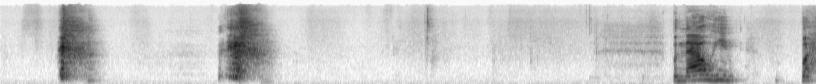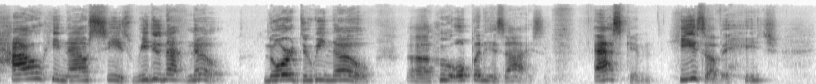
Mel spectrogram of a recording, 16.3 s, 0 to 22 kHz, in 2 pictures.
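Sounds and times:
person sneezing: 0:00.6 - 0:01.1, 0:02.2 - 0:02.8
speech: 0:06.7 - 0:07.4, 0:08.0 - 0:16.0.

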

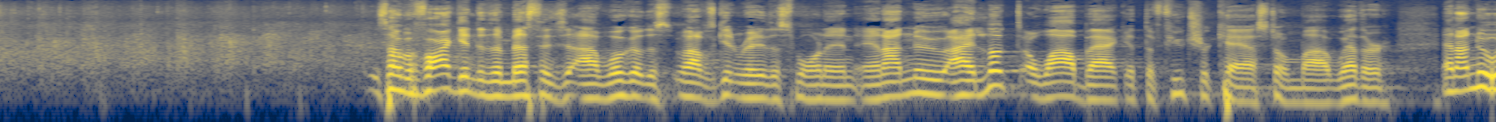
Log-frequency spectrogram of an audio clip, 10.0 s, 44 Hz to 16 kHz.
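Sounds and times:
audience applause: 0:00.0 - 0:03.4
speech: 0:02.5 - 0:09.9.

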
